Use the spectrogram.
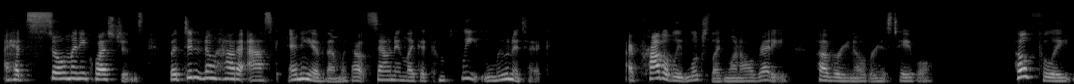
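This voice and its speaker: Lower-pitched woman narrating fiction expressively. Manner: expressive, dramatic storytelling. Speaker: author narrating own novel. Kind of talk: scripted first-person fiction narration.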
